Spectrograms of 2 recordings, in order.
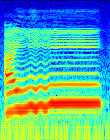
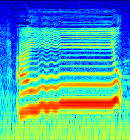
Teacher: Illa ay idgham bi gunnah karena ada nun sukun ketemu sama ya. Cara bacanya nun sukunnya langsung masukkan, leburkan ke ya.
